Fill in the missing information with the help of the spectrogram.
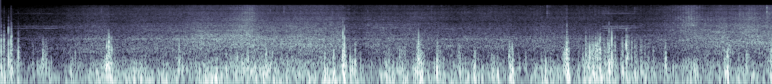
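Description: Wind buffeting the microphone on a moving motorbike, in uneven gusts, over a steady low rumble of the bike and the road traffic around it.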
